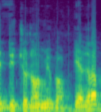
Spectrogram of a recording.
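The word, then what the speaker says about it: trichotomy: तो पहली प्रॉपर्टी का नाम है लॉ ऑफ ट्रिकोटोमी, ठीक है, ट्रिचो नहीं बोलना है, CHO नहीं बोलना है, ट्रिको, H silent, law ऑफ ट्रिकोटोमी।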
